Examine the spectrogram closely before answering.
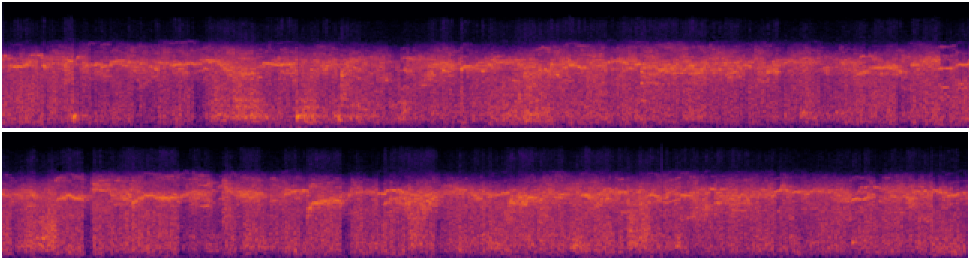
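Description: Many caged mink squealing and chattering at once, a continuous high-pitched din of overlapping calls.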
